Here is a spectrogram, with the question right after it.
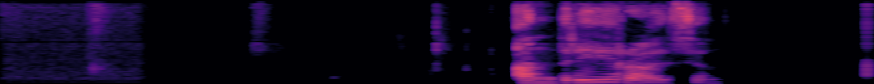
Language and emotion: Russian, neutral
